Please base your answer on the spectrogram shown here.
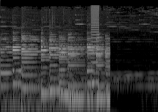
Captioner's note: buzzer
